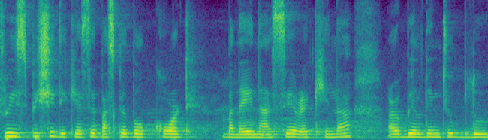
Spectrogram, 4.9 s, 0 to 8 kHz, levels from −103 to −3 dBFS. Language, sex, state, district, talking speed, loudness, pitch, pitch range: Nagamese, female, Nagaland, Dimapur, 210 wpm, -17 LUFS, 185 Hz, 175-195 Hz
